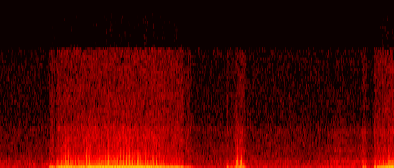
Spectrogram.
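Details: A cat snoring: one long, rumbling snore followed by short snorting breaths.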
